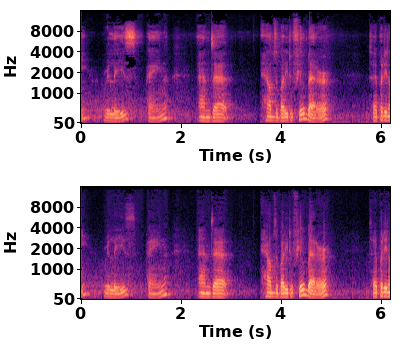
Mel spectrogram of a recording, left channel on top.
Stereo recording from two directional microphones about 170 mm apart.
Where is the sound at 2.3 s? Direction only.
30° right (ahead or behind).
